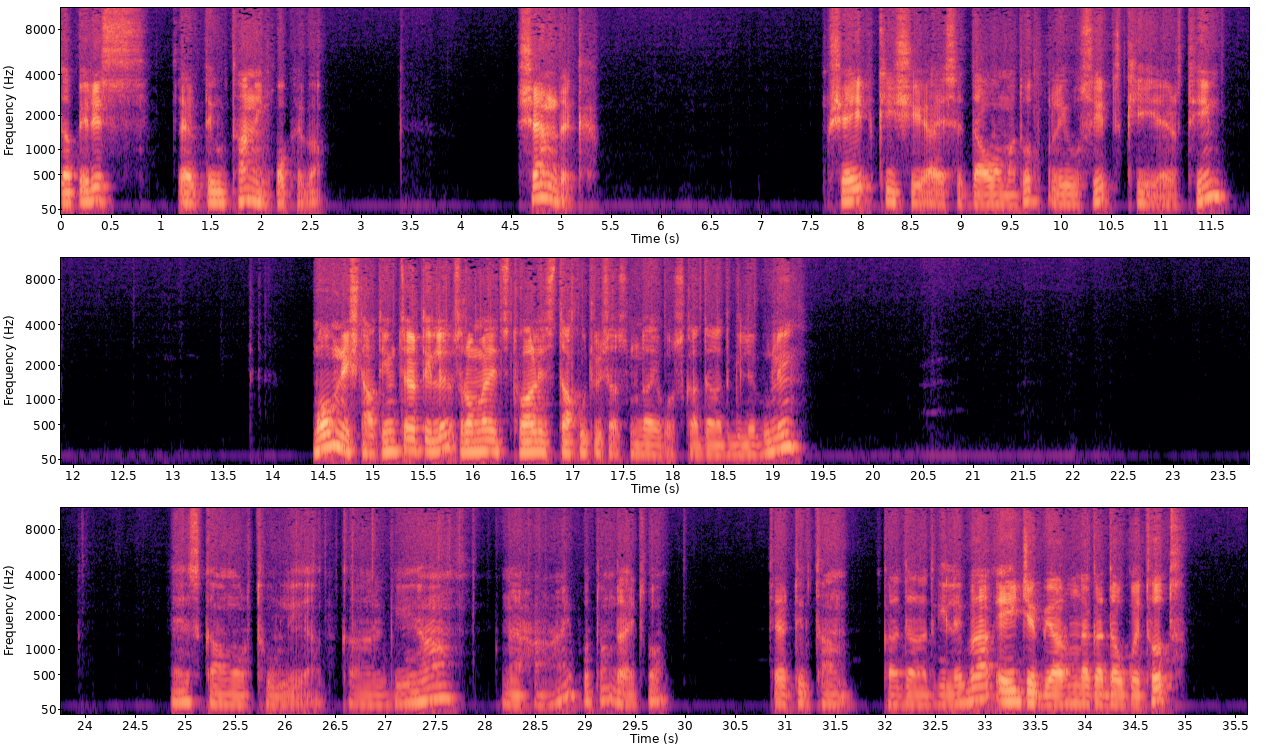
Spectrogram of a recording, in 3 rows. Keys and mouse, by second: 2.6-19.1 middle drag, 12.6 Tab, 19.1-25.3 drag, 24.8 Escape, 25.3-27.8 middle drag, 28.8 g, 34.5-35.5 drag, 35.5-35.6 drag.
